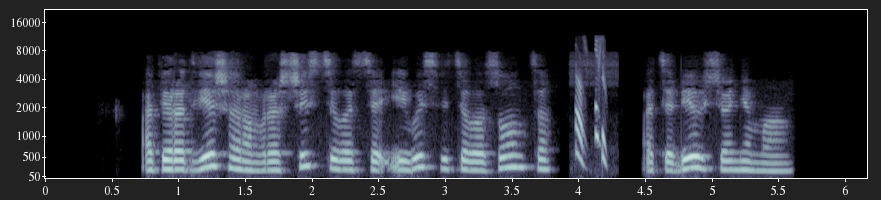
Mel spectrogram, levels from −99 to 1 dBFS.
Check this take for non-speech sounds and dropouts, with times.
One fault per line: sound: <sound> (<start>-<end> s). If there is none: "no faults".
sound: chirp (4.0-4.2 s)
